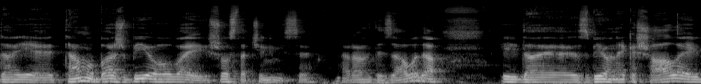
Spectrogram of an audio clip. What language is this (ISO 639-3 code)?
hrv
